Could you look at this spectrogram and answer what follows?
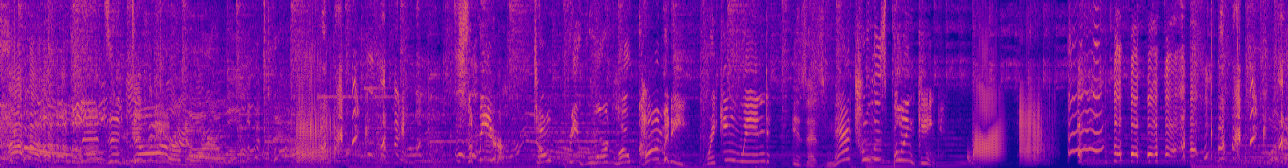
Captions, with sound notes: -That's adorable. -Isn't he? Look at that. -[fart plays] -[laughs] Samir, don't reward low comedy. Breaking wind is as natural as blinking. -[farting medley] -[all laughing]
